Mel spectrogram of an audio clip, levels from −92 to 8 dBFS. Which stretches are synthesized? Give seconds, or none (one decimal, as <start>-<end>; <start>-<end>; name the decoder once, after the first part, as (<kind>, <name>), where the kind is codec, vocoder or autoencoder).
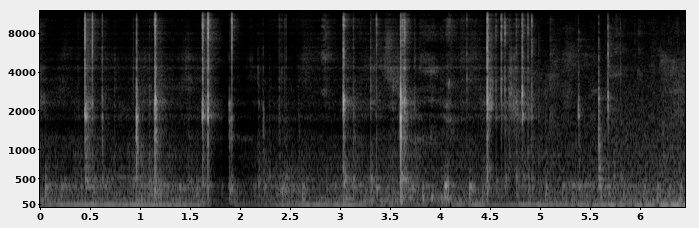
0.0-4.9 (codec, SNAC)

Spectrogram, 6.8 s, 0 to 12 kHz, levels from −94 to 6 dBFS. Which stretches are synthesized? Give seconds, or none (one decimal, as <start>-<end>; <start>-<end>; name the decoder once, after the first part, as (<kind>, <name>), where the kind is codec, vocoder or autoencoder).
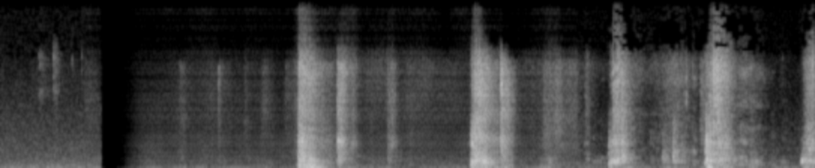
0.7-4.8 (codec, DAC)

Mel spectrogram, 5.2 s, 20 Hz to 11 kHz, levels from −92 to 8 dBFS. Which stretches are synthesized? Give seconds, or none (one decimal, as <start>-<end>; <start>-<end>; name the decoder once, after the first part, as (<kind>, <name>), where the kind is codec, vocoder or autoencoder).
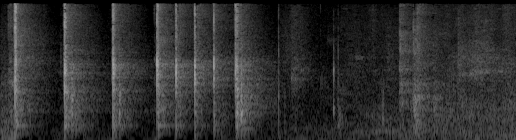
none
